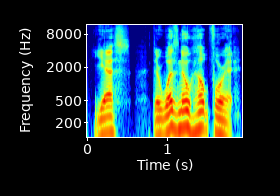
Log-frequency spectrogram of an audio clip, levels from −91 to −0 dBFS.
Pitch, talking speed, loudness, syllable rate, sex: 135 Hz, 215 wpm, -17 LUFS, 5.5 syllables/s, male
